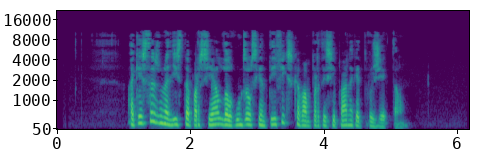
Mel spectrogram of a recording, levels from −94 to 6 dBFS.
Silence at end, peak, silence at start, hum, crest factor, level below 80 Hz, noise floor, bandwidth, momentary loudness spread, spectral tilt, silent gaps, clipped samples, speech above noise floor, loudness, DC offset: 0.95 s; -2 dBFS; 1.05 s; none; 20 dB; -70 dBFS; -73 dBFS; 11.5 kHz; 9 LU; -5 dB/octave; none; under 0.1%; 52 dB; -21 LUFS; under 0.1%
